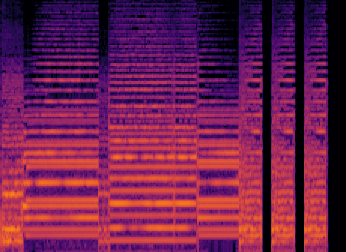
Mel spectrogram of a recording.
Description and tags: classic sample sliced
classic, slice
